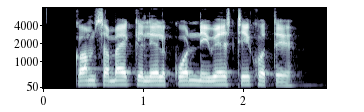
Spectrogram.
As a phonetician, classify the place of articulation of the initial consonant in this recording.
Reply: velar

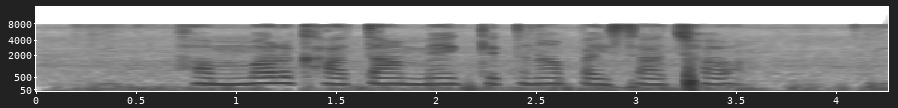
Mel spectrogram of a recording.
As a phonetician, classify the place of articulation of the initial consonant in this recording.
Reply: glottal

